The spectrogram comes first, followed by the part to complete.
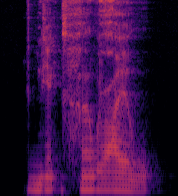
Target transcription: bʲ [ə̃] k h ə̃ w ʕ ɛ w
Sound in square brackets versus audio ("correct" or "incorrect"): incorrect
